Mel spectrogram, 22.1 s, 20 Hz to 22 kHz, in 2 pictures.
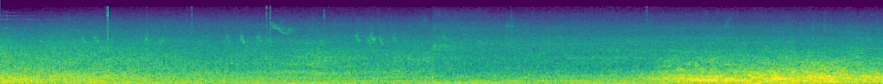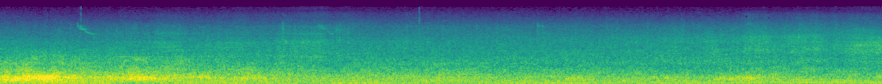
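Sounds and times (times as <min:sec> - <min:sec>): fighter jet passing overhead: 0:00.0 - 0:22.0.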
